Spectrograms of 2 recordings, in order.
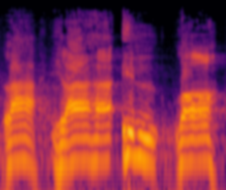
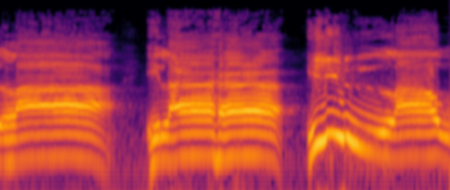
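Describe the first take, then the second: First: The opening "la" is swallowed and barely heard. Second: The opening "la" is pronounced clearly and lengthened. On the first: The speaker calls it wrong. "tanpa disadari udah hilang lamnya" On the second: The speaker calls it right.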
